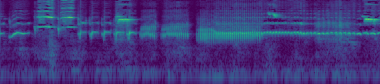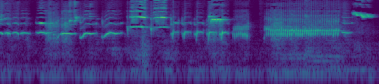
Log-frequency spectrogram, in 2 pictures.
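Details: A Malinois canary sings a continuous, rolling song for tutoring canary chicks: long, low, sustained whistles, bubbling water-like rolls and quick trills, broken by brief pauses.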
